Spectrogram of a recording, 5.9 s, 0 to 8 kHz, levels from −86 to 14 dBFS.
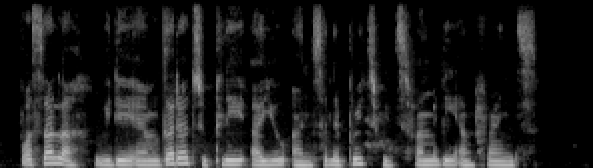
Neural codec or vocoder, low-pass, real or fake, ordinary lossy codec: none; none; real; none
